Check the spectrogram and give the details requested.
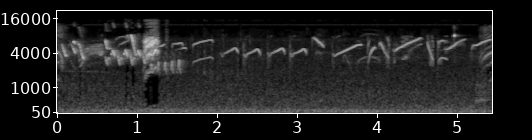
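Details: Female seedeater call to warm up males: a loud burst of chirps, then a run of clean, rising whistled notes, each under half a second apart, set against soft natural background birdsong.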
